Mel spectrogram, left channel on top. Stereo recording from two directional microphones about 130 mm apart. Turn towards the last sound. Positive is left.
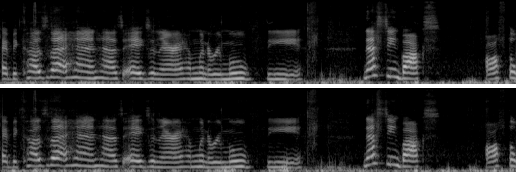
turn(degrees=30)  # may be behind; listen again after turning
